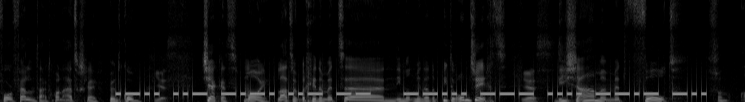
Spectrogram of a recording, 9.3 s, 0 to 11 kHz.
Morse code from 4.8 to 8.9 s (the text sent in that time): 7OHQD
